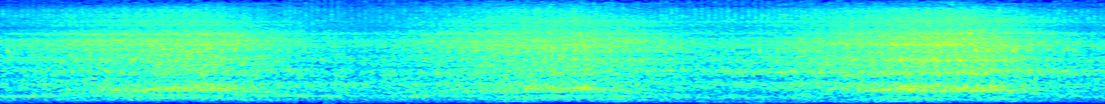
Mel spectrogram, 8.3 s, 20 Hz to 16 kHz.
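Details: 1998 Audi A4 B5 (code P1545): idle surging from 1400 down to 800 rpm, rising and falling about every three seconds over a hissy note; cause unconfirmed.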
